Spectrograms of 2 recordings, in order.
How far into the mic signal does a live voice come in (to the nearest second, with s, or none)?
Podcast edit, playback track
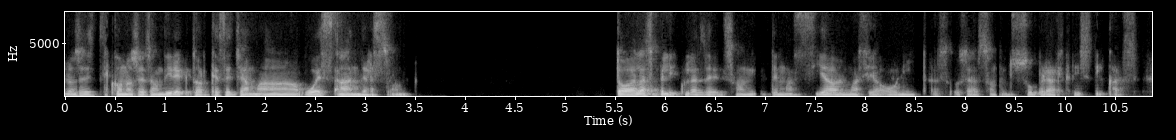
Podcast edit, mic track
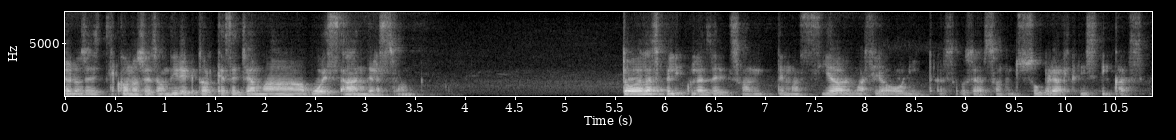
none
